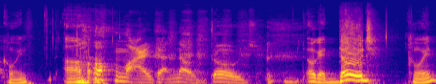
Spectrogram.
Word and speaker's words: doge: these uh the quick bites and that's the doji it's no shot you pronounce it doji dude it's not though she doge it's not dojo but there's e in there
